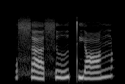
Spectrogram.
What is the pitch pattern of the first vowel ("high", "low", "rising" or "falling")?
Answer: low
